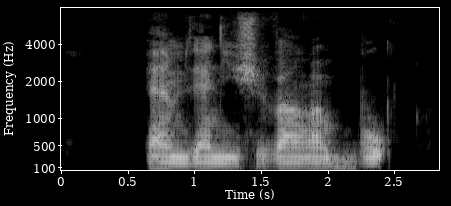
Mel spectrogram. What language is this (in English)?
Kabyle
